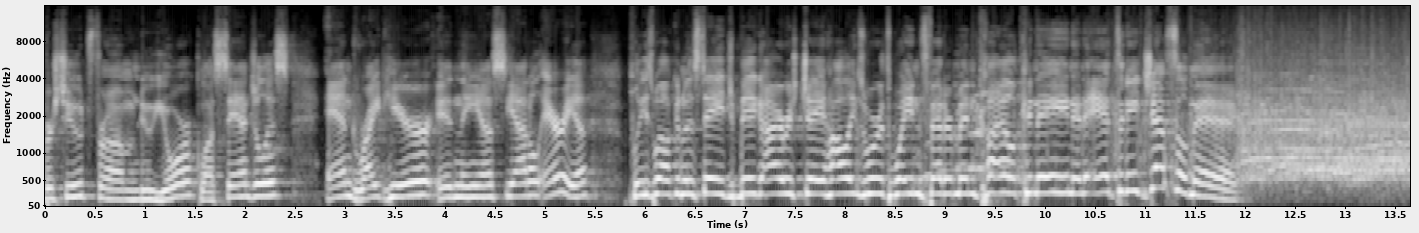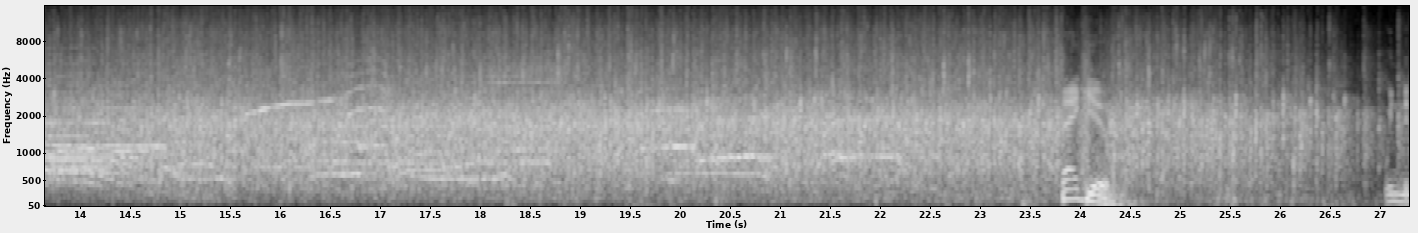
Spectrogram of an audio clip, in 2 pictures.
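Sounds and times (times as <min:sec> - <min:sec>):
speech: 0:00.0 - 0:12.5, 0:23.9 - 0:24.6, 0:27.1 - 0:27.2
audience applause and cheering: 0:10.8 - 0:27.2.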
